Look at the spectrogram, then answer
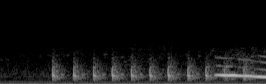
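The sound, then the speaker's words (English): A rapid, steady series of about ten firm knocks on a door at 3:30 at night, clear, followed by a brief sustained tone as the knocking ends. “There's a somebody knock on the door.”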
